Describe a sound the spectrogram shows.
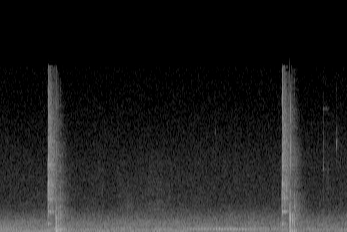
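Arrows strike a foam target with sharp thuds.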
